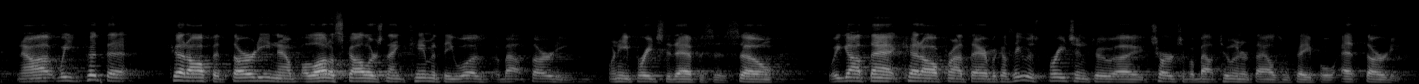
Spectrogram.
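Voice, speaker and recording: A man of fairly high pitch at a moderate pace, ordinary pitch variation and audible room echo. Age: 30s. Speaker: church member announcing a ministry program. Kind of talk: church announcement. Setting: church.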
